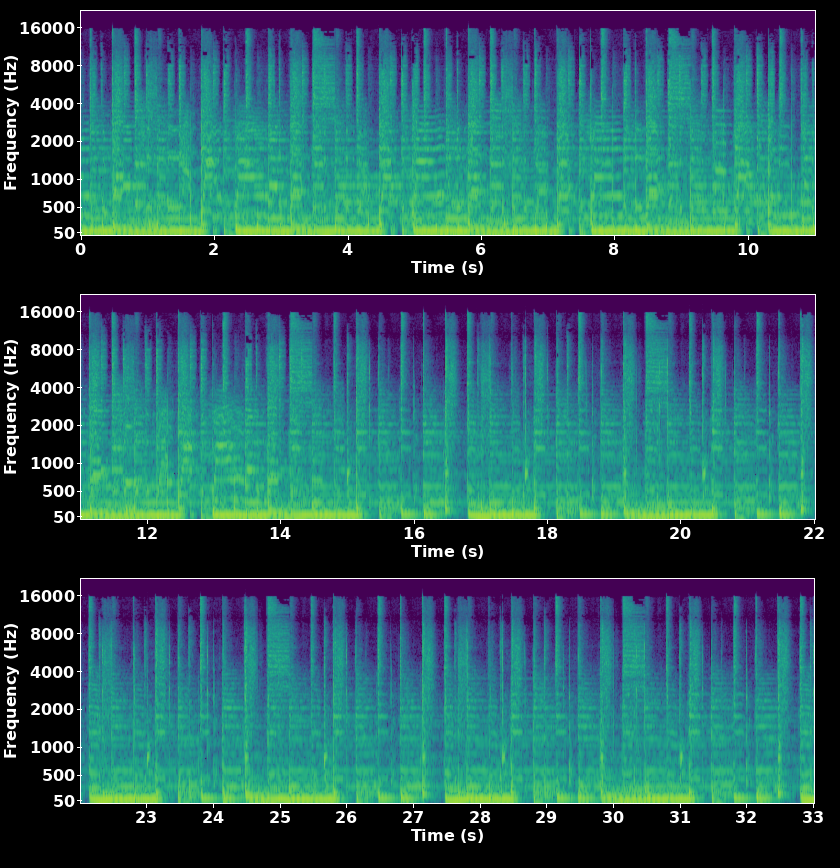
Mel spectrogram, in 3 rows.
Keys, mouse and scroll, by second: 0.9 click, 1.8 click, 3.0 click, 4.4-6.2 drag, 6.6 click, 8.7 click, 12.2 click, 13.9 click, 14.5 right click, 15.8 click, 16.4 Delete, 17.4 click, 17.7 Delete, 18.5 click, 20.2 click, 22.5 click, 24.0-25.4 drag, 25.6 click, 26.9 click, 28.6 click, 31.2 click, 32.1 click.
